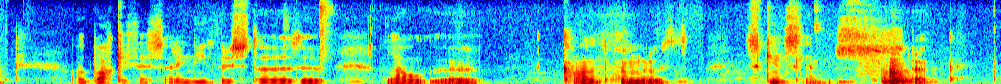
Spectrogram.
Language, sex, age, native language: Icelandic, male, 15, Polish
